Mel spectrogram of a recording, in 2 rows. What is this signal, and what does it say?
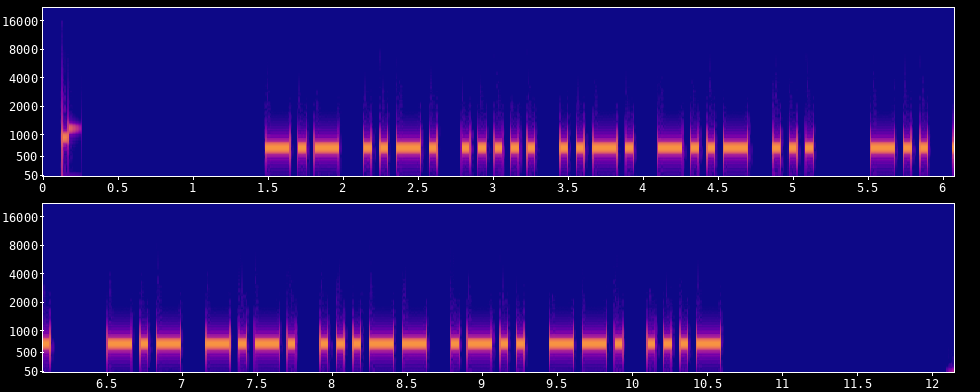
Morse code, heard as a keyed tone, about 22 wpm, 700 Hz. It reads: KF5FXS DE KC3LGV
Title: USA Callsign DE Callsign - 6 Characters - 22wpm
